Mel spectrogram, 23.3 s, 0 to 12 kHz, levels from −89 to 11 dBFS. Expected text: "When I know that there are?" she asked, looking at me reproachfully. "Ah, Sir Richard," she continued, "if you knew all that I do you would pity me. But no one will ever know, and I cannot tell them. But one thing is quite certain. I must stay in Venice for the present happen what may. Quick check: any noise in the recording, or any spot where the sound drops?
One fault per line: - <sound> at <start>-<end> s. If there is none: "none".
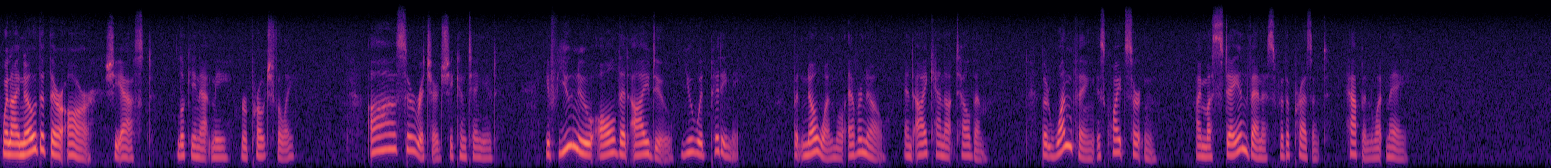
none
